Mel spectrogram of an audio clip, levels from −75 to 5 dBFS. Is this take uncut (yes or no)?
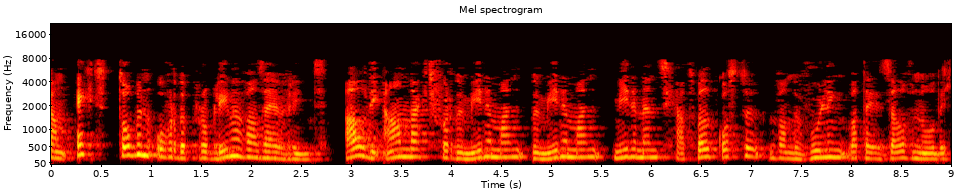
no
